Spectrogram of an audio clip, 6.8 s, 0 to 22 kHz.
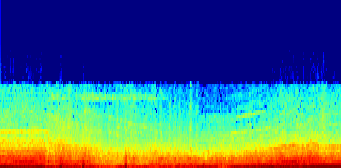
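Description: A GT3 racing car engine drops in pitch as it brakes and downshifts.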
